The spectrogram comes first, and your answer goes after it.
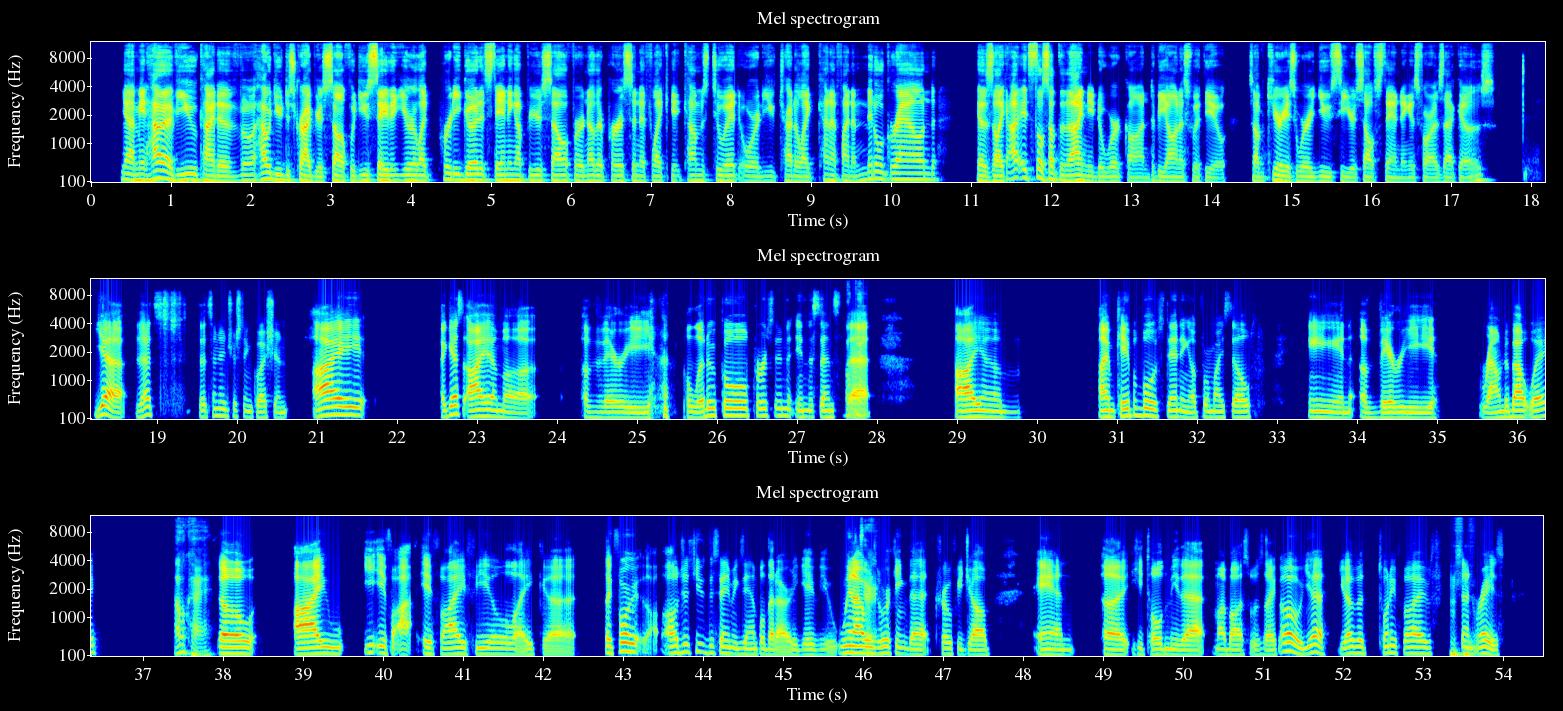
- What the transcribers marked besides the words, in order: chuckle; laughing while speaking: "Mhm"
- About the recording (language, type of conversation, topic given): English, unstructured, What has your experience been with unfair treatment at work?
- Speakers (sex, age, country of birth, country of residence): male, 30-34, United States, United States; male, 30-34, United States, United States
